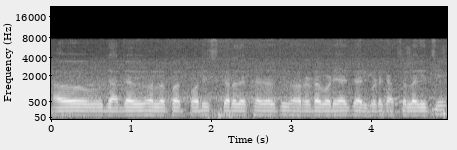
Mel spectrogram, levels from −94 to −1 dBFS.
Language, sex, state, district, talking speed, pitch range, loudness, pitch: Odia, male, Odisha, Khordha, 145 wpm, 105-110 Hz, -15 LUFS, 105 Hz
